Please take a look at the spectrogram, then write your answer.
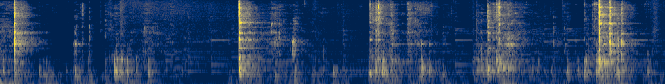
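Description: Turkey tossed with about a tablespoon of poultry seasoning and garlic in a bowl, giving close, uneven clinks and scrapes of a utensil against the dish in several bursts, with no talking.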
